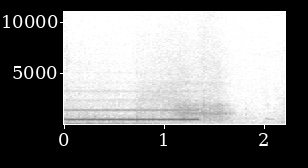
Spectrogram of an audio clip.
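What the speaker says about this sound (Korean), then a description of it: "작은 이모한테 전화를 거셨어요." A telephone dial tone holds steady and clear for over a second, with a second higher tone alongside, then cuts off to quieter line noise as the call is placed to an aunt at home.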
